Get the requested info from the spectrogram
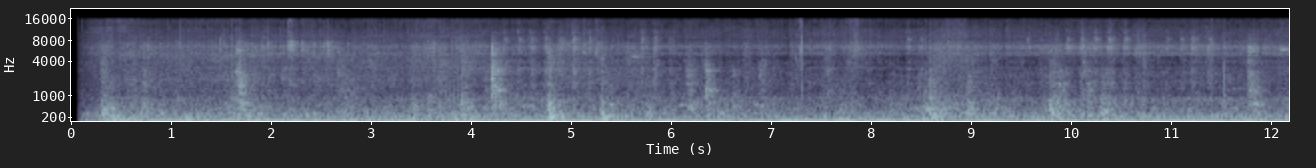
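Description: Inside a moving train: a steady low hum with running rumble, broken by a few short knocks.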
